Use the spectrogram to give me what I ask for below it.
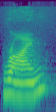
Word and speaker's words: rhyme: in ghost or ghetto h is silent after r like in rhyme rhythm and rhubarb but this rule doesn't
